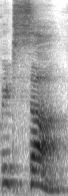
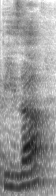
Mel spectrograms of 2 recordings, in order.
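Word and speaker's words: pizza: पिज्जा भेजा जा रहा है, द पिट्सा, इसकी प्रोनाउंसिएशन पिट्सा होती है, पिज्जा नहीं होती।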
